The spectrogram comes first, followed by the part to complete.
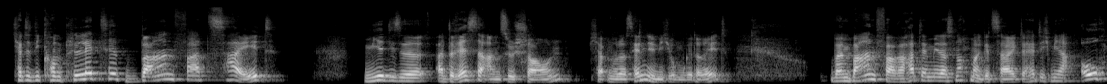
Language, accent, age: German, German, 20-39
